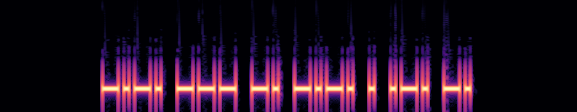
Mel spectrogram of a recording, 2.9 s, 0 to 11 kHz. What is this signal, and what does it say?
Morse code, heard as a keyed tone, about 44 wpm, 700 Hz. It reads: CONCERN
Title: Top 751-1000 Words 45wpm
